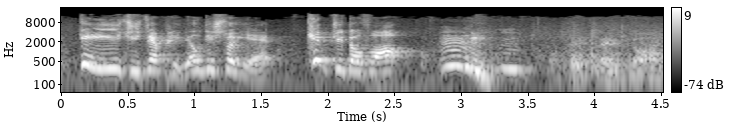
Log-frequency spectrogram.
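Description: A middle-aged woman speaks firmly and sternly, close by.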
